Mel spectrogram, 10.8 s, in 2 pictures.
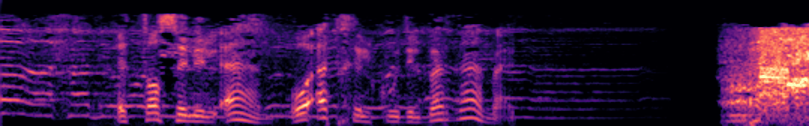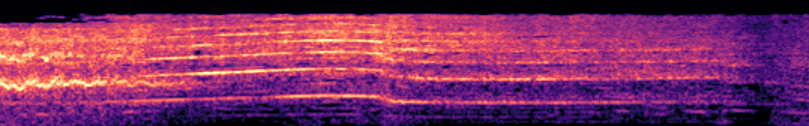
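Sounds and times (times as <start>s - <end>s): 
speech: 0.8s - 3.6s
racing car tires screeching in a mobile racing video game: 4.8s - 10.7s.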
